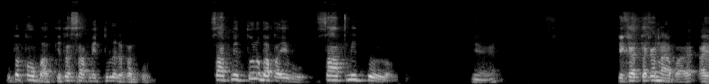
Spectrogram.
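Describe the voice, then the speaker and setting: A male pastor leads an online Bible study with a slightly husky voice. His pitch sits in an ordinary middle range. He teaches in a lively, chatty way and keeps calling on listeners by name. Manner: animated, conversational, quizzes listeners by name. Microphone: online video call.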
